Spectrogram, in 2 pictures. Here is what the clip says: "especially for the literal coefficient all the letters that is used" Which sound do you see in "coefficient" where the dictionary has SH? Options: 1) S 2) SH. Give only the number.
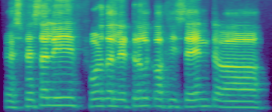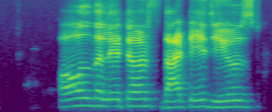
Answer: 1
